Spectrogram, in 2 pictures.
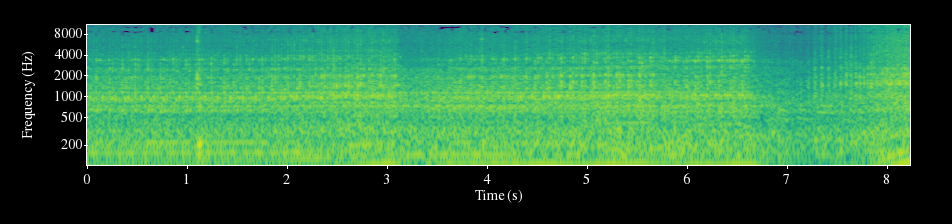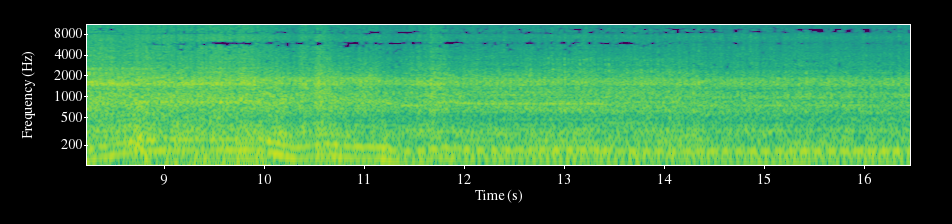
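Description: Diesel tractor engine running steadily. About seven seconds in, after a short drop, the Fiat tractor's diesel catches on a cold start and revs up and down several times, then settles into a steady idle.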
